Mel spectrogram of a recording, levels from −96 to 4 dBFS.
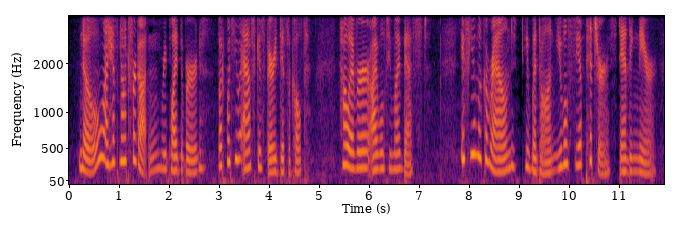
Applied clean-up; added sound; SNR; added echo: neural mask model Resemble Enhance denoiser.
